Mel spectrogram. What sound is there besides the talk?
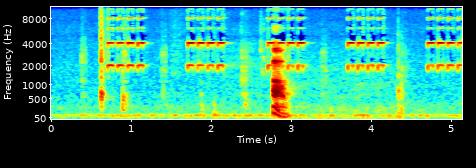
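Darth Vader twin bell alarm clock beeping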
